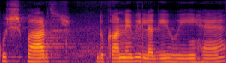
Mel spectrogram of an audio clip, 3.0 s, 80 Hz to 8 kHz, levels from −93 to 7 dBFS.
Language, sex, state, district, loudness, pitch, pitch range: Hindi, female, Rajasthan, Jaipur, -20 LUFS, 165 Hz, 155-170 Hz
